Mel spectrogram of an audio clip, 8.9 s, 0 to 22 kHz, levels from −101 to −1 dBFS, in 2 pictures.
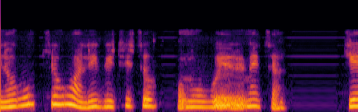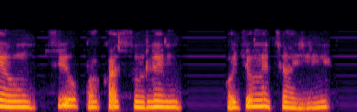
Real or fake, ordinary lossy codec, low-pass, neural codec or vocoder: fake; none; 7.2 kHz; vocoder, 22.05 kHz, 80 mel bands, HiFi-GAN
